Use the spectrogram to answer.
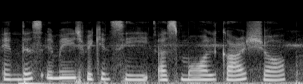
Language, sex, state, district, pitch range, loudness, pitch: English, female, Assam, Sonitpur, 215-245 Hz, -15 LUFS, 225 Hz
